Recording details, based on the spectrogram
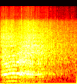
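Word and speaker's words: dowr: The generation is the Hebrew word door, D-O-W-R, and pronounced dore, and it means a revolution, a time, i.e.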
